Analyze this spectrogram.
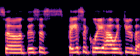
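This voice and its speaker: Against a quiet background, a woman projects a raised, high-pitched voice with a bright, sharp tone, flat monotone intonation, and a moderate pace. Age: 20s. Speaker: rock band singer. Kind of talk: interview.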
